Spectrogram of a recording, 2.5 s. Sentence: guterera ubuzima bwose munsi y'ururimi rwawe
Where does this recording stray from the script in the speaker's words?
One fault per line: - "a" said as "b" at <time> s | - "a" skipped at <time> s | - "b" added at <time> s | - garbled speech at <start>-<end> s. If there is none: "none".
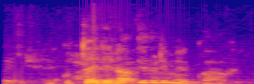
- "ubuzima bwose munsi" skipped at 1.2 s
